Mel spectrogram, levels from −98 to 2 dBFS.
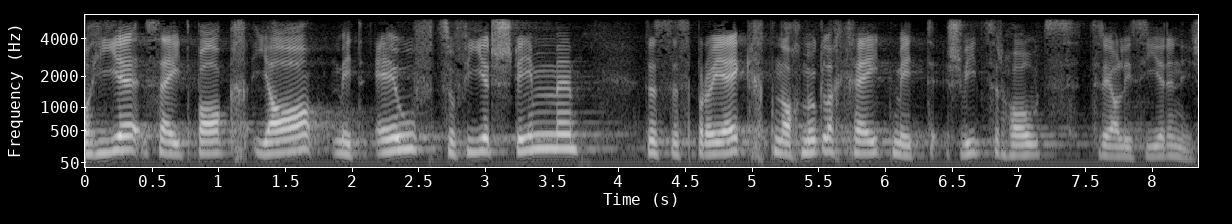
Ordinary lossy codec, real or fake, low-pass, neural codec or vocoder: none; real; 5.4 kHz; none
